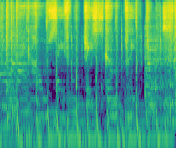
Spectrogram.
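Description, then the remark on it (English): Upbeat full-band novelty song about a goat outrunning the police, with a steady driving beat, punchy drums and bass, played loud and continuous throughout, with no talking over it. “That just might be the best goat song ever.”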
